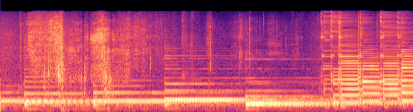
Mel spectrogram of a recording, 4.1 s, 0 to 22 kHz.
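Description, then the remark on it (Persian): Two soft papery rustles of the pages of notebook 89 being turned, one after another early on, set beneath steady sustained music tones that carry on and grow brighter toward the end. “ادامه دفتر 89 ورق میزنم”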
